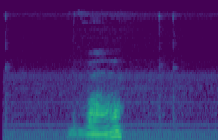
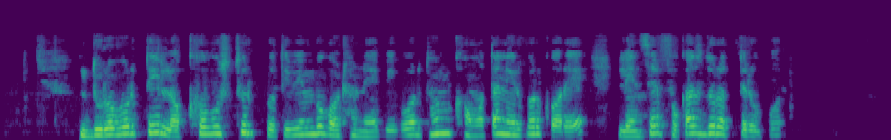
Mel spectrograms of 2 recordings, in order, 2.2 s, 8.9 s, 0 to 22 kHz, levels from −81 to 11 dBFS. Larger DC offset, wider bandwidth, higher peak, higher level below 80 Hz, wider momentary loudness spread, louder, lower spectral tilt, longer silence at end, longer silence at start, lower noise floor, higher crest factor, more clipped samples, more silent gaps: neither; first, 16 kHz vs 8 kHz; second, -8 dBFS vs -2 dBFS; first, -52 dBFS vs -58 dBFS; first, 25 LU vs 8 LU; second, -23 LUFS vs -16 LUFS; first, -9.5 dB/octave vs -7 dB/octave; second, 0.55 s vs 1.1 s; about the same, 0.65 s vs 0.55 s; second, -49 dBFS vs -82 dBFS; about the same, 20 dB vs 16 dB; neither; neither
